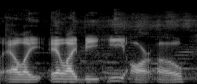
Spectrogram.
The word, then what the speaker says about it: libero: A lot of people will call it libero, Libero, but it's pronounced libero, and that is a back row specialist.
